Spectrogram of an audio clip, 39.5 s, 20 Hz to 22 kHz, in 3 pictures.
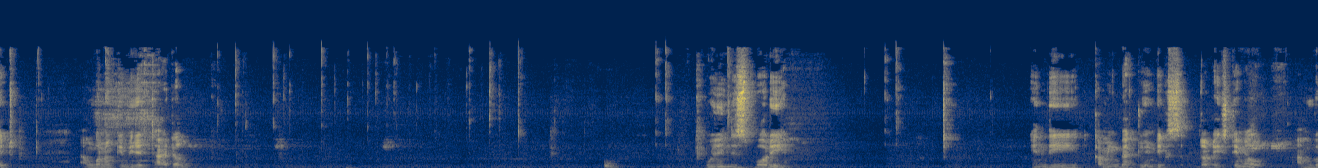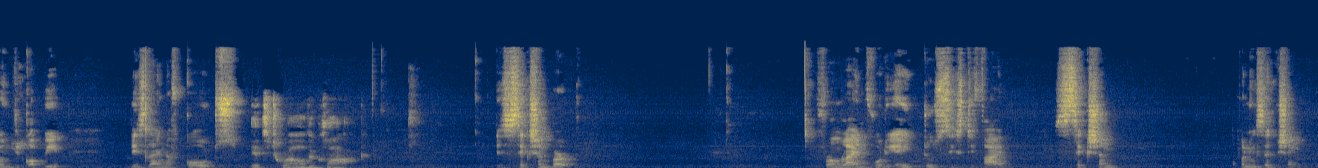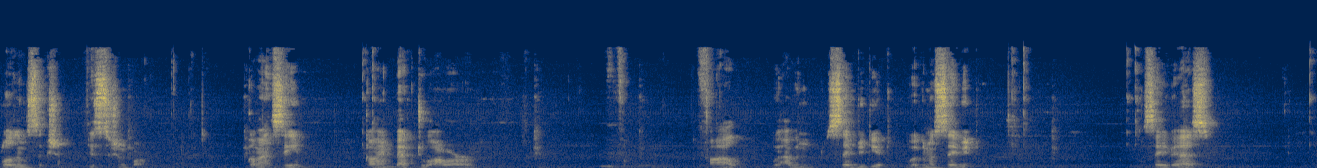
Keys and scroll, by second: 2.2-4.4 typing, 27.9 super+c, 33.2 super+v.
